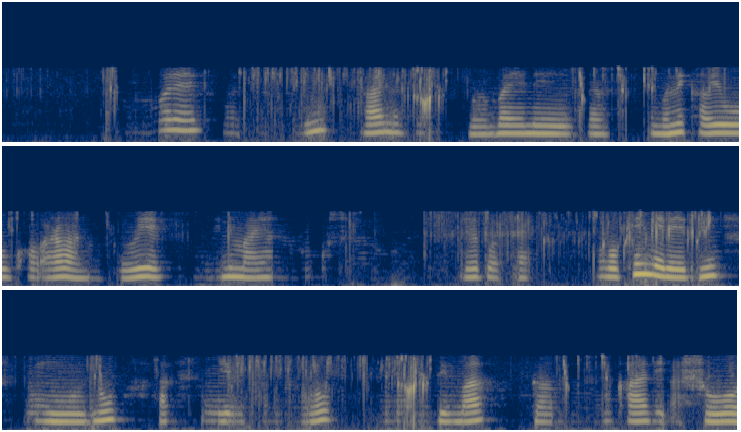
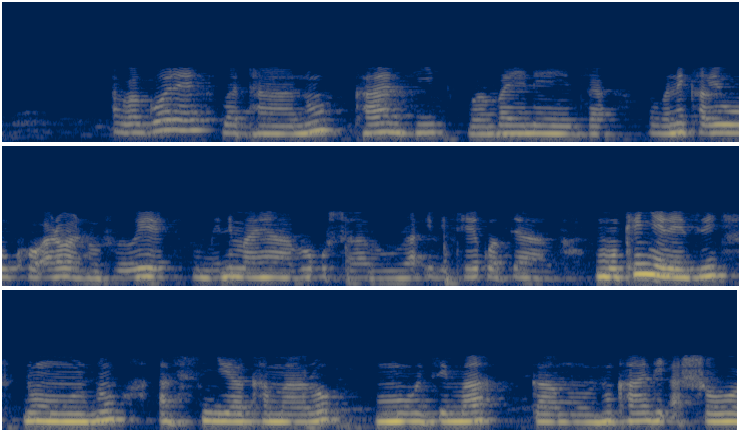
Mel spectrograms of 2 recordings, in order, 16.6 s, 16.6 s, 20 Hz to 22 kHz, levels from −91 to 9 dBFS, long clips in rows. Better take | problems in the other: second | noise reduction (neural separator model SepFormer WHAMR!)

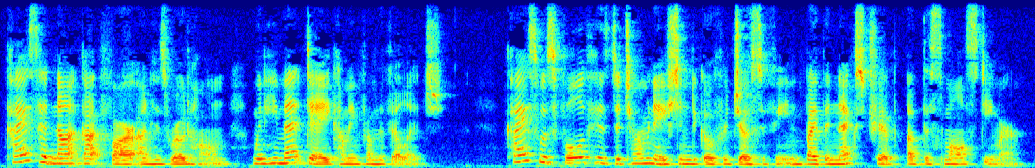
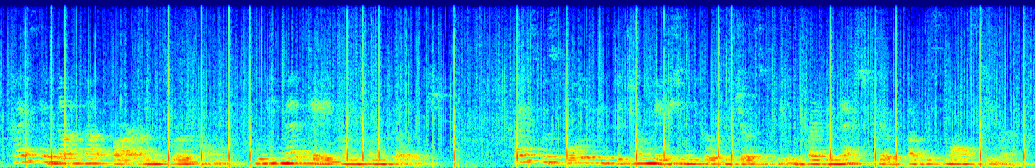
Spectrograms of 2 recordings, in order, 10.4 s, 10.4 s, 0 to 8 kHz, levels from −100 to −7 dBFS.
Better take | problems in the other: first | background sound (Fireworks); 10 dB below the speech // room echo; dies away in 0.9 s

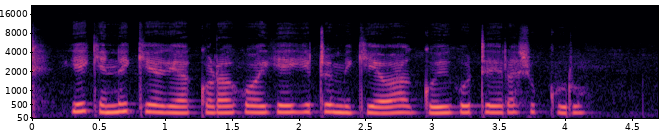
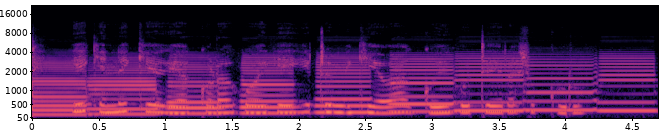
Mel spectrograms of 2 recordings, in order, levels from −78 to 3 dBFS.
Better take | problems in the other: first | background sound (Wind instrument, woodwind instrument); as loud as the speech

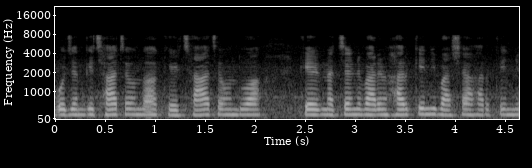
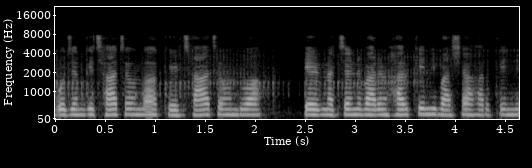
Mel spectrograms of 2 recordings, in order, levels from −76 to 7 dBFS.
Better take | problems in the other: first | noise reduction (neural mask model RNNoise)

